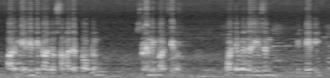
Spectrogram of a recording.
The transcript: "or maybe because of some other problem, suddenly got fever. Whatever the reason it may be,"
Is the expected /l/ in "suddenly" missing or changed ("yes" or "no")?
yes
